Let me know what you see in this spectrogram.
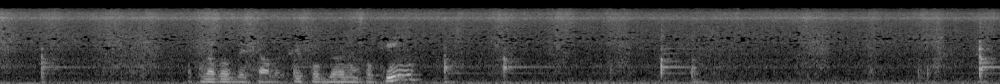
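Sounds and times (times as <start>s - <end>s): meat and onion sizzling in a pan: 0.0s - 10.0s
wooden spoon knocking pan: 6.6s - 7.1s, 9.2s - 10.0s.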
